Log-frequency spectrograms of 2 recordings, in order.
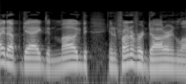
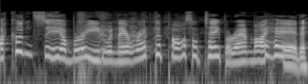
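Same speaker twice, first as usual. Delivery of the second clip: put-on very high, posh, queenly old-lady voice; 12 semitones higher than usual. Quoting a robbery victim from Bristol: Monty Python old-lady voice. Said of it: "You sound like the Queen".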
